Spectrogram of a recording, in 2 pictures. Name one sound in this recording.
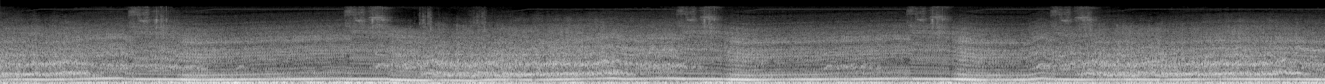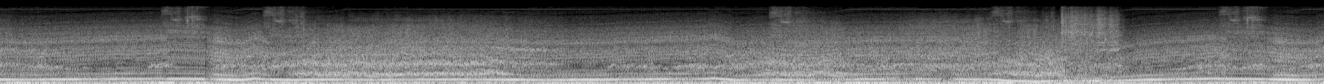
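Tyres screech as a car slides through turns.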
